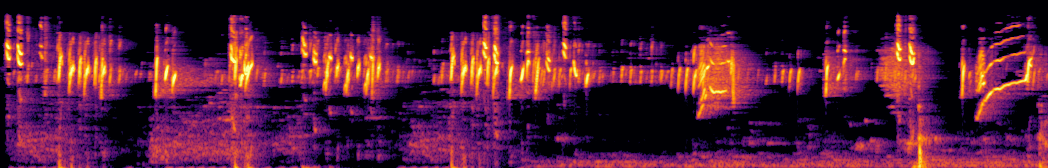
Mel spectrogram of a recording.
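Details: European goldfinch in 'batbata' song, played to rouse goldfinches into continuous singing: quick liquid twitters and buzzy trills, a drawn-out nasal note near the middle, and rising slurred whistles at the end.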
